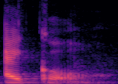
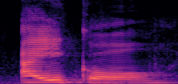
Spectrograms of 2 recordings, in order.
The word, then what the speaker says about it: Aiko: cuz you know a was like a well that's like the American way to say it. It's a Japanese name so you would say eekiko if you were Japanese but Aayeko is like how I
